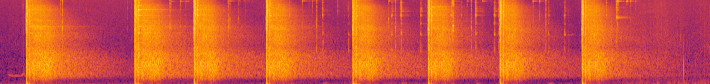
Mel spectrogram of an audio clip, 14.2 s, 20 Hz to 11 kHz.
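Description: Eight loud, sharp pistol shots from a Grand Power Mk23 with a 4.8-inch barrel, firing PMC Bronze ammunition, crack one at a time at slow, even intervals, each followed by a ringing decay.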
